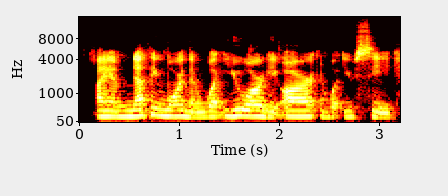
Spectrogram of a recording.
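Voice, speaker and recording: With an American accent, a woman speaks in a bright, sharp tone. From California. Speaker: spiritual teacher and channel host. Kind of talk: live stream talk. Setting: live stream. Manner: fast.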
